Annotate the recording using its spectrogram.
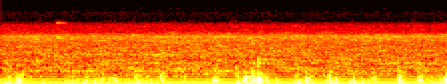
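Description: Steady low electrical hum of a recording setup with no speech, with a few faint soft sounds around the middle.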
